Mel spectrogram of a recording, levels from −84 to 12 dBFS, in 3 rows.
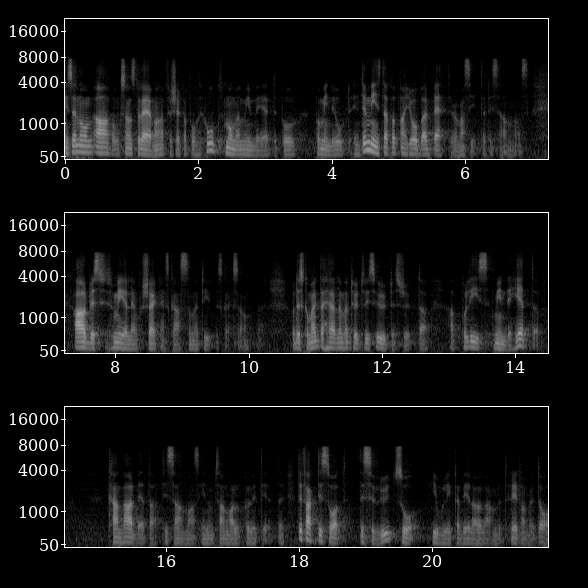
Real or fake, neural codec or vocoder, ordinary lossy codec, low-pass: fake; codec, 16 kHz, 0.3 kbps, FocalCodec; none; none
